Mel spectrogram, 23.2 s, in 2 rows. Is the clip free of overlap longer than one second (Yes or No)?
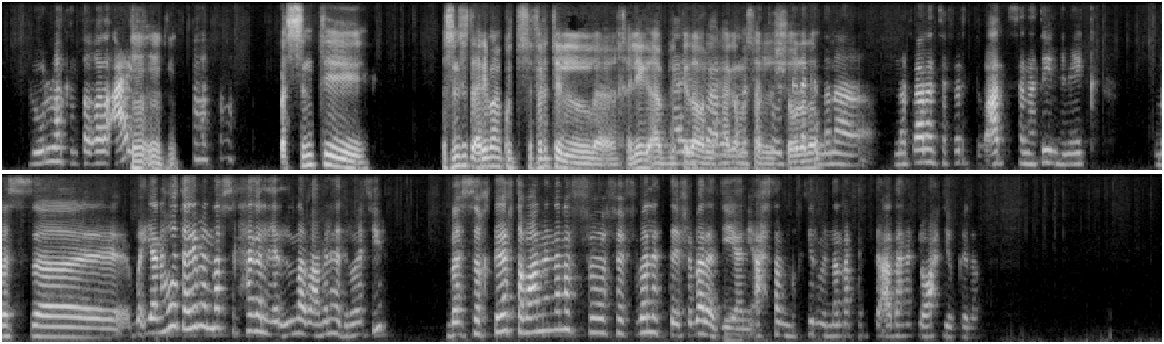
No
